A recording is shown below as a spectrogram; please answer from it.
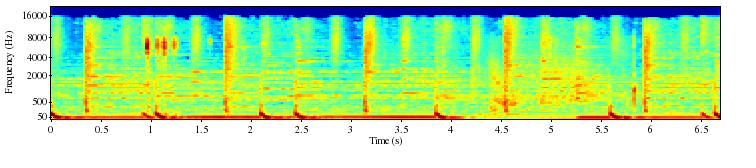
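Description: Block placing in Minecraft PE makes a rapid series of short, soft pops and clicks, repeating irregularly over a steady low in-game background.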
